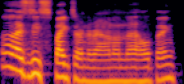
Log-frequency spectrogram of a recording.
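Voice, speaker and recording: A man's voice: medium pitch, expressive, fast talker, heavy background noise. A man giving casual, rambling and joking film commentary, with some swearing. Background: film soundtrack music.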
